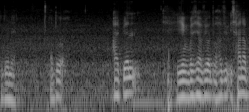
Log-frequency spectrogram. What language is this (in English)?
Manipuri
